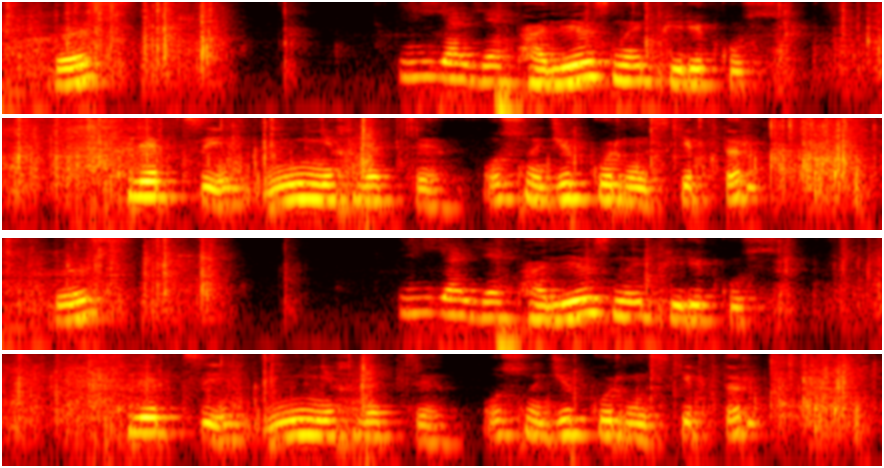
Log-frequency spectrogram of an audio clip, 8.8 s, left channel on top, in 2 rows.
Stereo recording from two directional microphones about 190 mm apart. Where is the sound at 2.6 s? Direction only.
10° left (ahead or behind).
